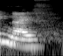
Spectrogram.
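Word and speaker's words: knife: तो के का जब उच्चारण नहीं करोगे जिसको बोलो तो क्या बोलोगे, नाइफ।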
